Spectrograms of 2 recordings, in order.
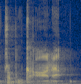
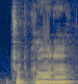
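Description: First: Tropicana dropped lower and softer, rising at the end; low repeat. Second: Said in the usual way. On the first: Shown as a demonstration. Repeating the juice name to listeners, low and softer.

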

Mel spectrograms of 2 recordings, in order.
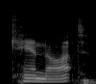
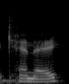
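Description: First: Said in the usual way. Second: "cannae" as one word, "CAN-nay"; Scottish "cannae". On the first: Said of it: "instead of saying". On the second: Shown as a demonstration. Podcaster showing Scottish dialect for cannot, "cannae" said "CAN-nay". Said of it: "in the Scottish dialect".

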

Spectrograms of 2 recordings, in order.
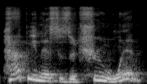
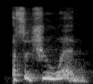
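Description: First: Said in the usual way. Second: "true win" repeated much higher and emphatic; "That's a true win" pitched high with a punch on it. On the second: Shown as a demonstration. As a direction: lift the repeat up to drive the point home.

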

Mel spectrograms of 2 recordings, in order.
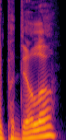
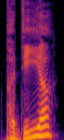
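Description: First: "Padilla" said with an L sound, pa-DIL-uh; unsure "Padilla", ending in "-illa" with L; pronunciation with L. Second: "Padilla" said pa-DEE-uh, no L sound; questioning "Padilla", ending in "-ee-uh"; Spanish-style pronunciation. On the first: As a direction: say "Padilla" with the double L as an English L. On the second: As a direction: say "Padilla" with a silent double L. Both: Shown as a demonstration. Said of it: "I'm sure that's his last name".

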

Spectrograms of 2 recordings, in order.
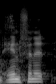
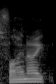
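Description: First: Infinite said IN-fi-nit, short i sounds; pronounced infinite. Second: Finite said FYE-nite, long i sounds; pronounced finite. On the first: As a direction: stress the IN of infinite, both i's short. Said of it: "you pronounce one infinite". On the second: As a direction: stress the FYE of finite, both i's long. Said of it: "one's finite". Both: Shown as a demonstration.

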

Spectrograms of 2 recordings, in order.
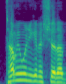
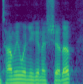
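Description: First: Loud, high cutting interruption; forceful retort. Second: Said in the usual way. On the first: Retold or imitated. Worker cutting off a ranting customer, loud retold retort. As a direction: talk over a ranter firmly. Retelling himself cutting off rant. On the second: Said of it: "when I told him".

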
